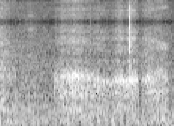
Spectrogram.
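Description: Faint, steady rushing of a wood fire burning in the small Kimberly stove's firebox with its draft control turned down, swelling softly about a second in.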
